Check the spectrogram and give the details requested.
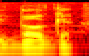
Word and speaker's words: Bogged: dire nimp n'importe quoi ça se dit pas bougied mais bog donc je pense ça se prononcera le bog voilà on dit pas le boged on dit bog certains mots en anglais voilà sans le D mais voilà en tout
